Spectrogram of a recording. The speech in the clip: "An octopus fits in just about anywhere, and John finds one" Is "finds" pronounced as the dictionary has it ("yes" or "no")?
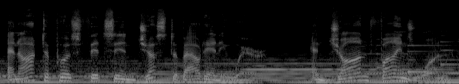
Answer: yes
